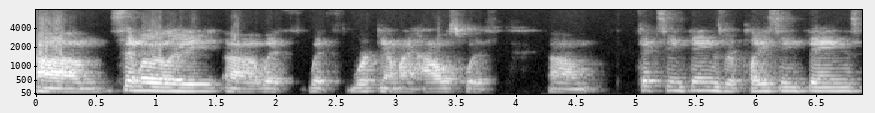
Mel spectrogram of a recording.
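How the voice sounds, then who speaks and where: At a fairly slow pace, a man with a plain, everyday voice talks in a medium pitch with fairly even intonation. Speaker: school alumnus panelist. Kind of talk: panel discussion.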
